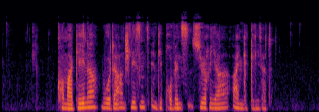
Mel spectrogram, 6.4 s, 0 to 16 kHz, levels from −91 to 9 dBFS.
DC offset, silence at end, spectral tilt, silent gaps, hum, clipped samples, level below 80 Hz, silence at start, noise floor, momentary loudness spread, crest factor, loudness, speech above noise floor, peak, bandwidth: under 0.1%; 1 s; -4 dB/octave; none; none; under 0.1%; -66 dBFS; 0.65 s; -69 dBFS; 11 LU; 24 dB; -27 LUFS; 42 dB; -6 dBFS; 9.2 kHz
